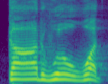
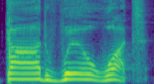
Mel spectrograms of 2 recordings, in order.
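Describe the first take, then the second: First: Said in the usual way. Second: Slow, drawn-out question hanging in the air; slowly, inviting the crowd to answer. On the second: Shown as a demonstration. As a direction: stretch "God will what?" out slowly, leaving space after "what?". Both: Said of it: "But here's the other".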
